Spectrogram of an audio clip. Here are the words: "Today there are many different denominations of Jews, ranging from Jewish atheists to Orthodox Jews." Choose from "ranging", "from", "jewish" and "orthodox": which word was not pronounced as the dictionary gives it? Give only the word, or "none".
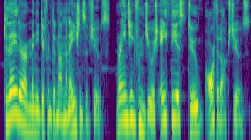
none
